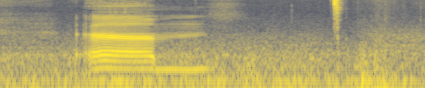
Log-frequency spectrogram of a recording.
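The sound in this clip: A car drives along an express lane, a low steady road and engine rumble running throughout while a voice speaks briefly over it.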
